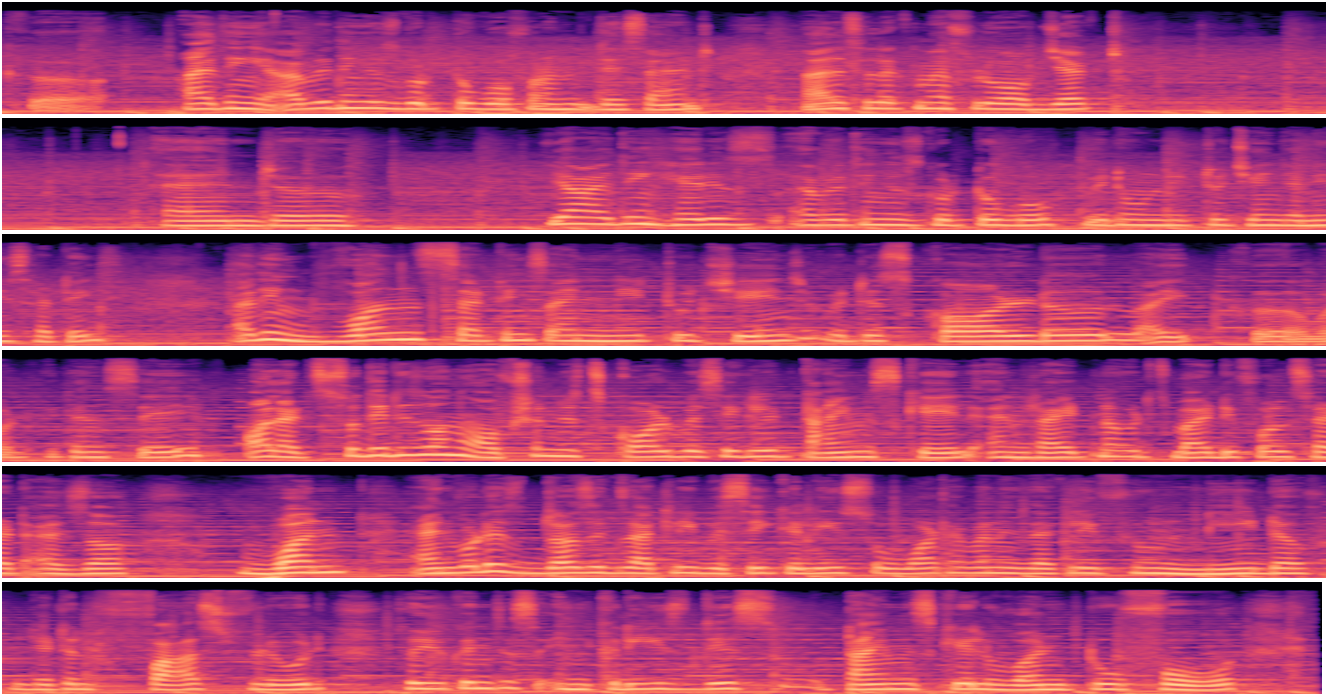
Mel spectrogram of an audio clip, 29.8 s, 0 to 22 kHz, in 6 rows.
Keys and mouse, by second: 2.9 click, 27.3-29.7 drag.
